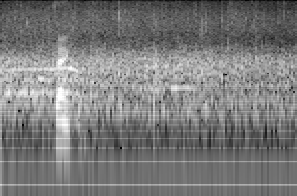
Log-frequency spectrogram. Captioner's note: cheering and applause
